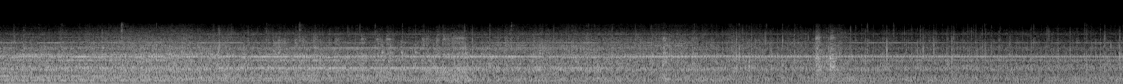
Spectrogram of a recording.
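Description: EMD diesel-electric locomotives of a CSX local rolling slowly past close by, engines running steadily with a rumble under a steady high whine. A short squeal stands out about eight seconds in.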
